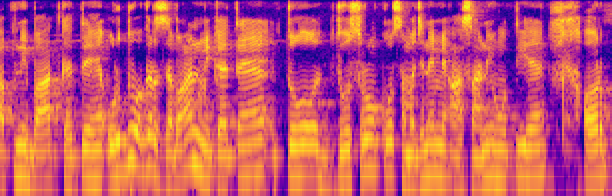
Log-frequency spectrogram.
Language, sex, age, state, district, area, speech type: Urdu, male, 18-30, Uttar Pradesh, Siddharthnagar, rural, spontaneous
